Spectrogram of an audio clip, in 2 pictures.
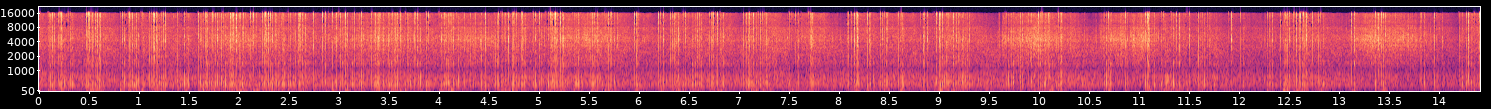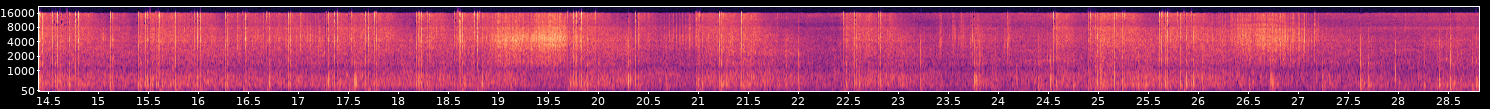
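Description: A dense, continuous barrage of many fireworks and firecrackers going off at once: a steady rattle of overlapping bangs and crackles, easing off a little in the last third.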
